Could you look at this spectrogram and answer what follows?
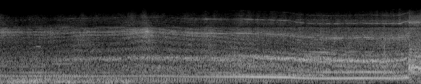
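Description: Electric RC model plane flying past, its motor whine sliding down in pitch as it goes by. Just after four seconds the sound changes abruptly to a louder, higher whine.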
